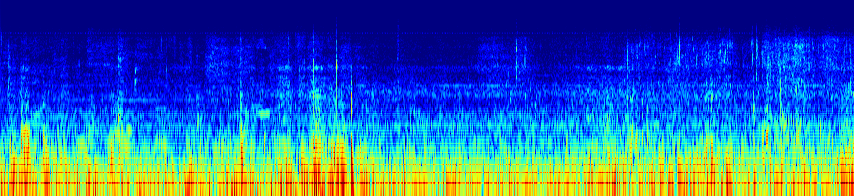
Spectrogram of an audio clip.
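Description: Wind rumbling on the microphone over water lapping at the side of a small boat. Near the end there is splashing as a shovelnose shark thrashes at the surface beside a landing net.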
